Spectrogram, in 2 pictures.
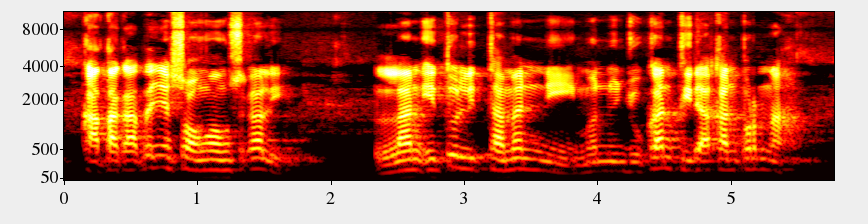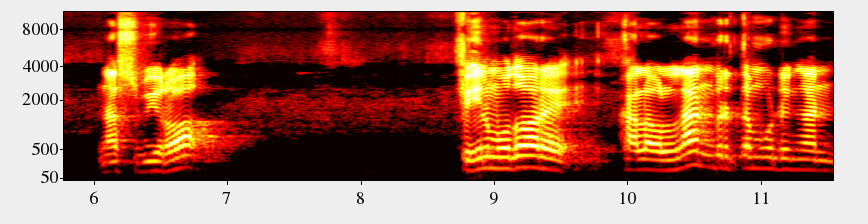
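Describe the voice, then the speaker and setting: A man's voice: a little high, sharp tone. A man teaching a Quran study lesson. He explains the Arabic word by word and mixes in casual slang and teasing commentary.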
